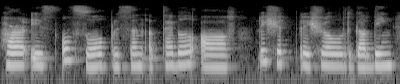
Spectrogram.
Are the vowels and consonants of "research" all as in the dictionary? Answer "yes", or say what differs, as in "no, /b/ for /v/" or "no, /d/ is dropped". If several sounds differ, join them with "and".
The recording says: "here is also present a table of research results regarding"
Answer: no, /ʃ/ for /s/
